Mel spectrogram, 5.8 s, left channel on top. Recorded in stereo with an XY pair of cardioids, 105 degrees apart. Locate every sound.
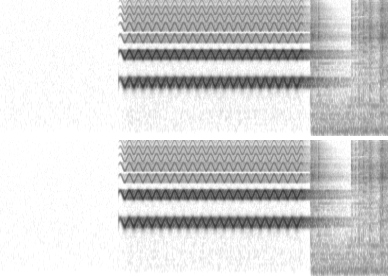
1.8 s an alarm: 5° right, 0.6 m
4.7 s a clink: 5° right, 0.8 m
